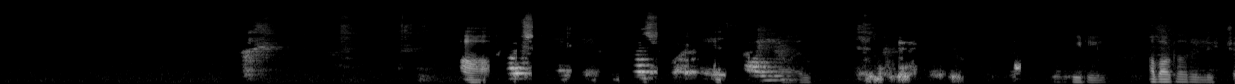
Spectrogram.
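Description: From 2.4 to 4.39 s a second voice sits just under the speech, only a little quieter than it: other side's voice leaking through, likely loudspeaker echo that the echo canceller failed to remove from the microphone. From 5.06 to 10.71 s that second voice returns, now louder than the talker. Over the same stretch the talker's speech drops sharply, by roughly 25 dB, in pieces at 4.88 to 7.58, 8.26 to 8.58 and 9.12 to 10.36 s. This is speech suppressed in double talk, likely the canceller turning down both sides while they overlap. From 11.35 to 11.78 s the other side leaks through once more, this time faint.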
